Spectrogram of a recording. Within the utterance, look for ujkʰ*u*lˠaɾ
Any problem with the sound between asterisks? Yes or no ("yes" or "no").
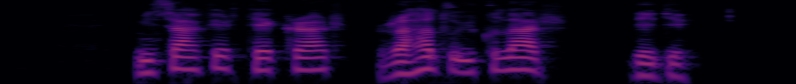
no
